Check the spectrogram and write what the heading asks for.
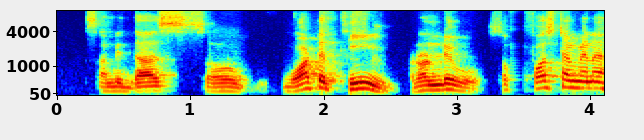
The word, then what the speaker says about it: rendezvous: wanted to make sure because it's the french right what is written and pronouns is different okay so rendezvous so i even i urge everyone whenever you come for it make sure we pronounce the name correctly so rendezvous means we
